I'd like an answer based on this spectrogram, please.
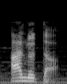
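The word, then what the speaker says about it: أنت: On peut le traduire par les deux mots ce que le premier mot violet se prononce anota.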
